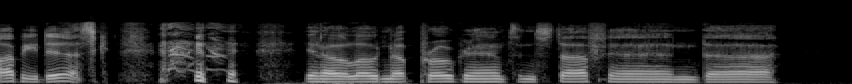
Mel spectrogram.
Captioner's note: laughs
